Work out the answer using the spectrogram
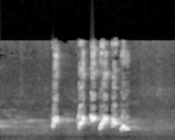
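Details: Caged competition red-whiskered bulbul giving its master song, used to teach young birds: one quick phrase of about six sharp, bright chirping notes, rising and falling, delivered within under a second over quiet background.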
